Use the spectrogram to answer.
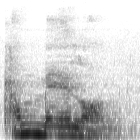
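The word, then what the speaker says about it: Kamelon (κάμηλον): The word for camel in Greek is kamelon, a long e. Kamelon. The trouble is that already in New Testament times, the long e in Greek was pronounced e.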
